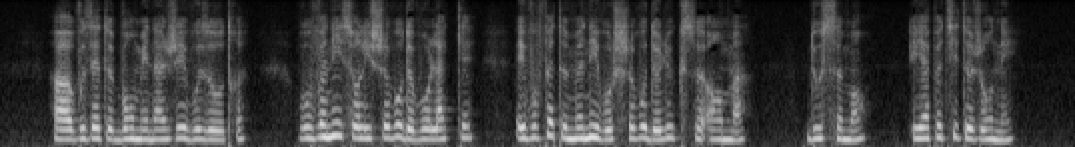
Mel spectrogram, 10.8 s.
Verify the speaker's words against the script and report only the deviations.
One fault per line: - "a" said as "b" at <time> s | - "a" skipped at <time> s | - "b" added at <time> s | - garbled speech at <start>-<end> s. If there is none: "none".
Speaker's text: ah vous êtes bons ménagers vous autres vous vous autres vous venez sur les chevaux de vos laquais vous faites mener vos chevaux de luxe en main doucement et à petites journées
- "vous autres vous" skipped at 3.1 s
- "et" added at 5.2 s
